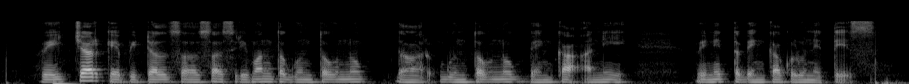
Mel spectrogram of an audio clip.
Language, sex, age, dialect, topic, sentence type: Marathi, male, 25-30, Northern Konkan, banking, statement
